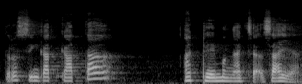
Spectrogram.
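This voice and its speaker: A middle-aged man from East Java, a pastor telling his personal testimony in an interview, animated and swinging between loud and soft as he acts out his own prayers, with English phrases dropped in. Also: on the high side, normal speed, vocal fry. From East Java, Indonesia. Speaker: pastor, guest.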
